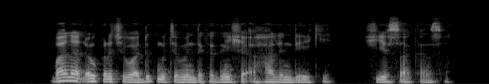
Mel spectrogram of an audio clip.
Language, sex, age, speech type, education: Hausa, male, 30-45, spontaneous, tertiary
